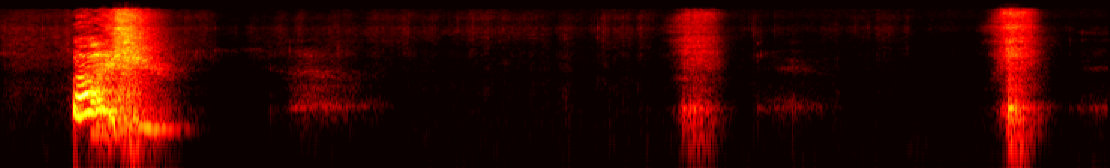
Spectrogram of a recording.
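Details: Deliberately induced sneezes and nose blows: one loud wet sneeze followed by two short, hissing nose blows or sniffs in a quiet room; sneezing.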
